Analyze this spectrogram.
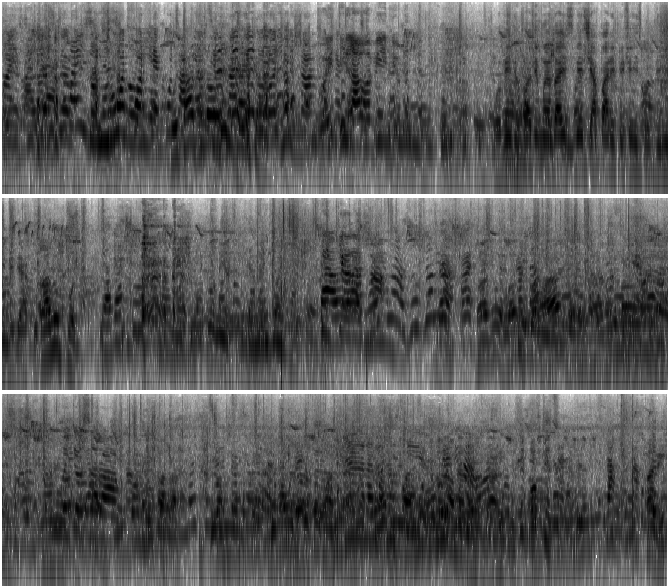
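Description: A crowd of men and women chat outdoors.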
